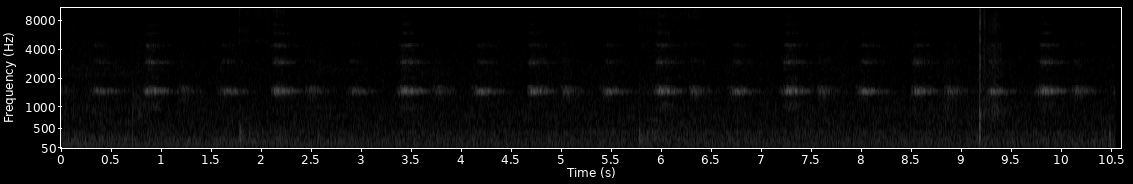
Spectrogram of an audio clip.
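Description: A sleeping dachshund snores with a thin, whistling tone on each breath, repeating a little more than once a second.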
